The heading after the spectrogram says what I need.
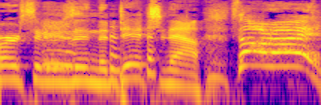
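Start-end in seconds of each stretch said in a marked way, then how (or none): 1.3-2.1 very high, loud yelling. Acting out a driver passing a crash: yelling out a car window. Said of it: "You're yelling out the window".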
